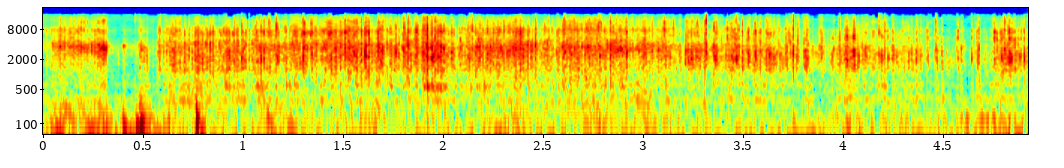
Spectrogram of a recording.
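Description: A small, solid yet flexible pink silicone facial cleansing scrubber pad with soft bristles is scratched and rubbed with long painted nails and fingertips. The result is a continuous dense, crinkly scratching texture, bright and hissy up high. A few soft low thumps come through near the start.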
